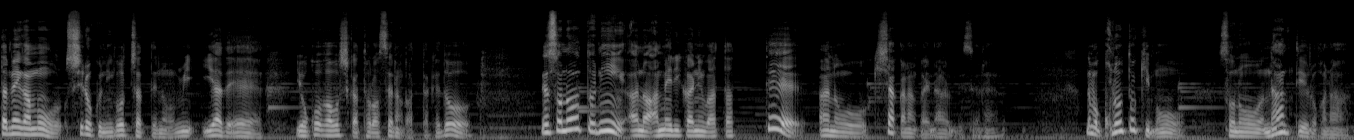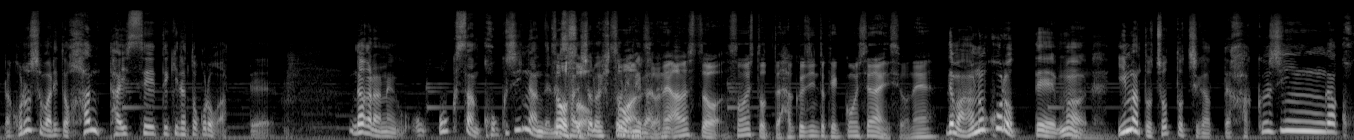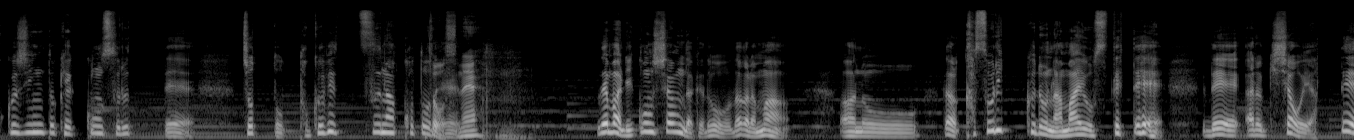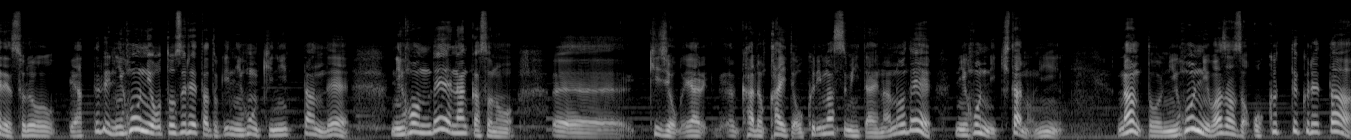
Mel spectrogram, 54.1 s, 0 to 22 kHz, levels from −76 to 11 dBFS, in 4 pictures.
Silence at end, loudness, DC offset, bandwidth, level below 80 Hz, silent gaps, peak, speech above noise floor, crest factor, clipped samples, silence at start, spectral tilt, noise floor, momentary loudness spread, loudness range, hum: 0 s; -21 LUFS; under 0.1%; 16 kHz; -50 dBFS; none; -2 dBFS; 27 dB; 20 dB; under 0.1%; 0 s; -6 dB/octave; -48 dBFS; 13 LU; 6 LU; none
